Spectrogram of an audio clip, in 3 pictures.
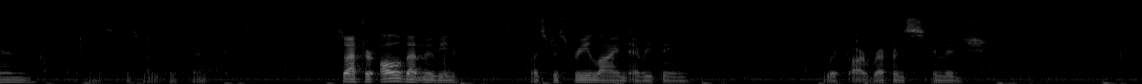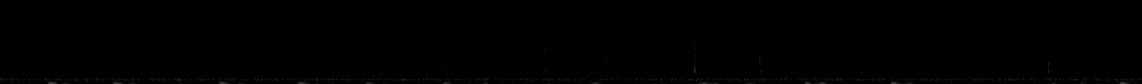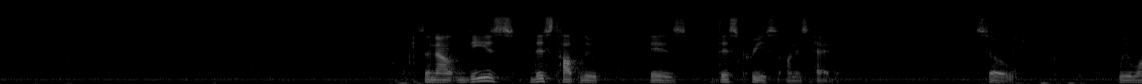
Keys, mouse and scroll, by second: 0.0-2.7 typing, 3.8-7.5 typing, 8.7-13.1 typing, 14.2-20.9 typing, 22.2 z, 22.7 Tab, 23.2 Tab, 27.4 KP_1, 27.7 z, 29.9-33.1 d, 33.3 z, 33.8 Tab, 34.1 Tab.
